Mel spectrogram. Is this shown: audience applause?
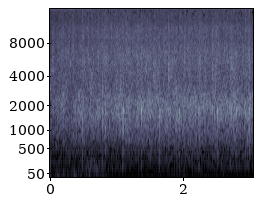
yes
